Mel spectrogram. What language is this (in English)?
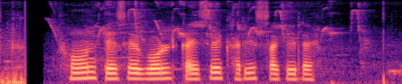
Magahi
